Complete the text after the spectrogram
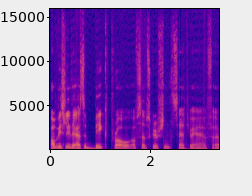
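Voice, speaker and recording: In a dry, close recording with no echo, a man with a non-native accent speaks at a moderate pace, his fairly high voice dark and mellow in tone with ordinary pitch variation. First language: not English. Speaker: gaming video creator. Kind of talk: casual monologue. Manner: halting, many fillers.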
